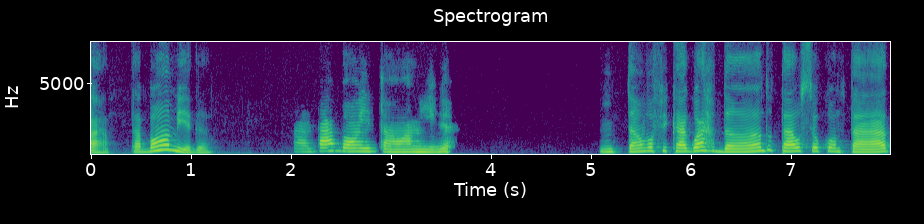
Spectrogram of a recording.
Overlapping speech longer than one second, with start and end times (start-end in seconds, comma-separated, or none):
none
